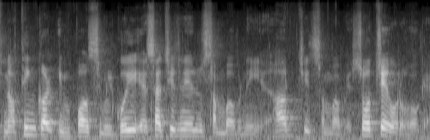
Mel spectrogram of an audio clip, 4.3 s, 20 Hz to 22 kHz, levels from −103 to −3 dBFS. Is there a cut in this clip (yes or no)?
no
